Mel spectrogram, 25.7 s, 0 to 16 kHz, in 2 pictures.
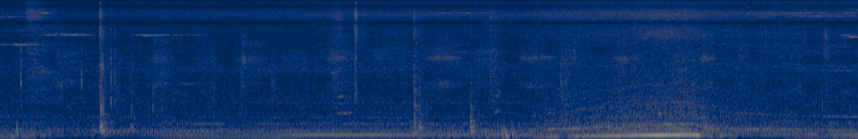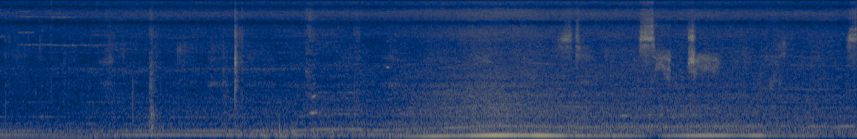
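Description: A CNG-powered Freightliner M2 garbage truck with a Leach 2R-III rear loader collects residential compost, its engine droning low and steady, swelling louder twice as the packer works, with light clanks and knocks over the rumble.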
